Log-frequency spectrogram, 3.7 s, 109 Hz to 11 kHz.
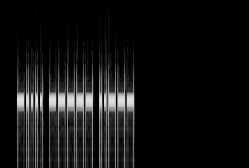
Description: Morse code, heard as a keyed tone, about 34 wpm, 700 Hz. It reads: 602
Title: Numbers - 3-Digit 35wpm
